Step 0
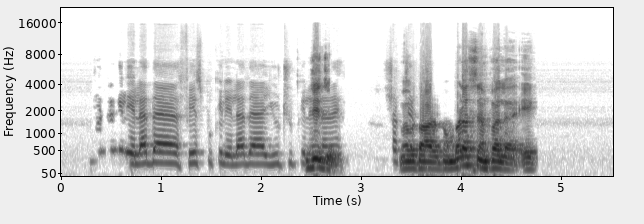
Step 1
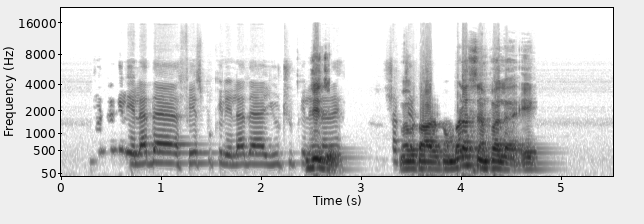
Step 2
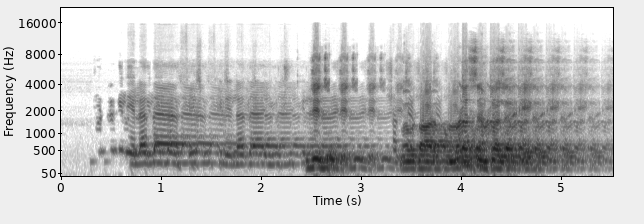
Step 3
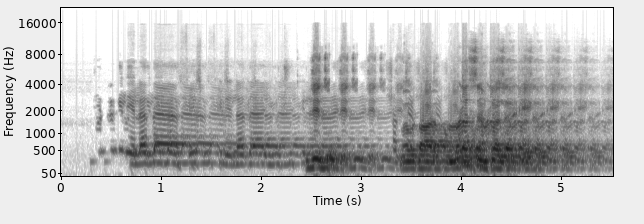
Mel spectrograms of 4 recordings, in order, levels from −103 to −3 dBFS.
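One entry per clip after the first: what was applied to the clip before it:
hum removal 109.6 Hz, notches 8; level +1 dB
delay that swaps between a low-pass and a high-pass 139 ms, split 830 Hz, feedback 71%, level −4 dB
surface crackle 27 per second −47 dBFS

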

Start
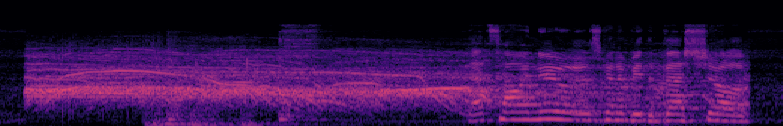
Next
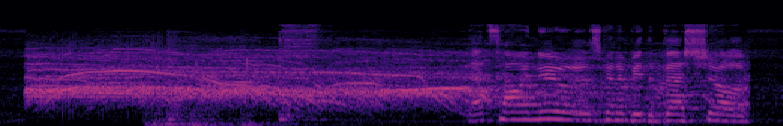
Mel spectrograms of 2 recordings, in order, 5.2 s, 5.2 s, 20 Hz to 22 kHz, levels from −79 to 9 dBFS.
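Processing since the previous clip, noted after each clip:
high-shelf EQ 3,400 Hz +11.5 dB
level −6 dB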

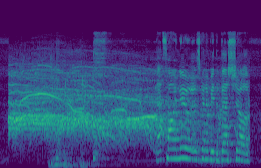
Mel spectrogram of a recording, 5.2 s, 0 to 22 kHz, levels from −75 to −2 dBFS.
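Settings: high-pass filter 55 Hz
level +6.5 dB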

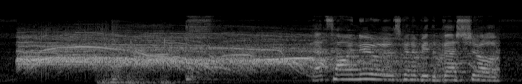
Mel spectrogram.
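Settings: high-shelf EQ 5,100 Hz −9 dB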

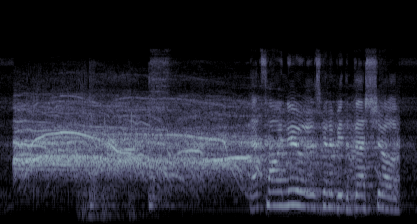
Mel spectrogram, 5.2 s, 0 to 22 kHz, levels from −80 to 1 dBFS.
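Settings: loudspeaker in its box 290–8,000 Hz, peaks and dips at 340 Hz −4 dB, 630 Hz −8 dB, 990 Hz −5 dB, 1,700 Hz +9 dB, 5,100 Hz −5 dB

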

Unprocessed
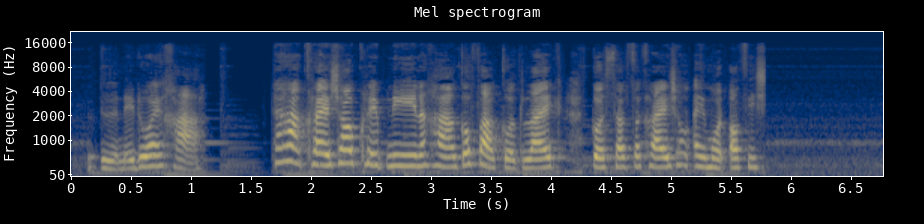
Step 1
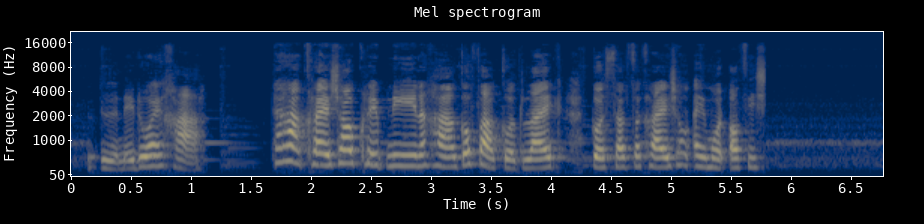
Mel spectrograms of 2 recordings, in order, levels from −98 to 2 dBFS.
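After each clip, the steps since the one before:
high-pass filter 520 Hz 12 dB per octave
level −8 dB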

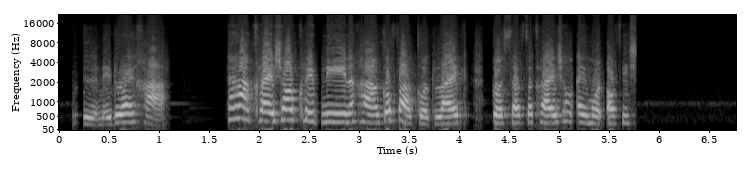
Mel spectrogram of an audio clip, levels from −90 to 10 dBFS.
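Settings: leveller curve on the samples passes 3
level +5 dB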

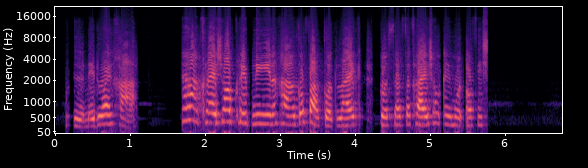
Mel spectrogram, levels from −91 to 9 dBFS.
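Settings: rotating-speaker cabinet horn 5.5 Hz, later 1 Hz, at 0:03.26
level +5 dB

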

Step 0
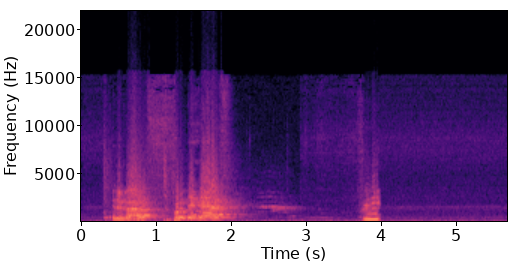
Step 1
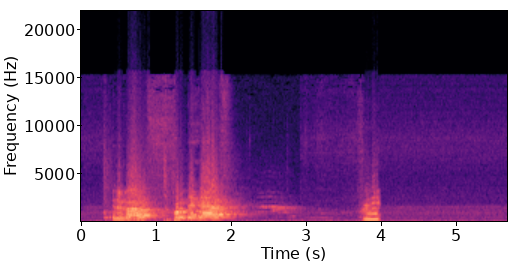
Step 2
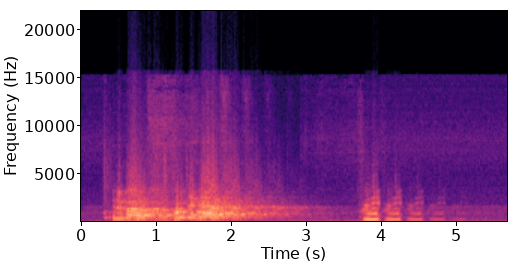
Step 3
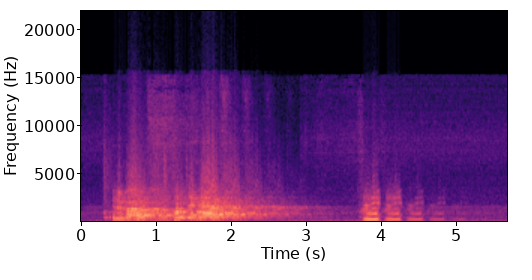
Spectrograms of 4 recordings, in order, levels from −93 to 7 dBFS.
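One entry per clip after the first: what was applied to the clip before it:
parametric band 920 Hz +11.5 dB 0.9 octaves; level +5 dB
repeating echo 293 ms, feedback 42%, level −7.5 dB
loose part that buzzes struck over −30 dBFS, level −24 dBFS; level −4 dB

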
